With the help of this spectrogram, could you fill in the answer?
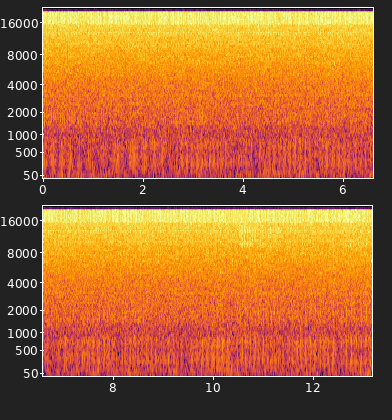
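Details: Sleeping American Shorthair kitten, newly arrived home and resting on a person's arm, snores softly: a low, even purring rumble rising and falling with slow breaths, room hiss behind.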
